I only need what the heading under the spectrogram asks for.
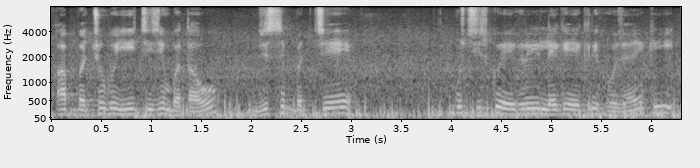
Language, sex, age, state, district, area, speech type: Hindi, male, 18-30, Rajasthan, Nagaur, rural, spontaneous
